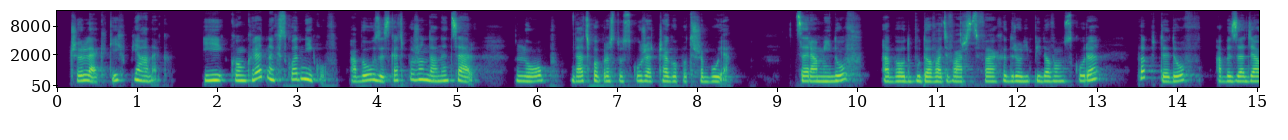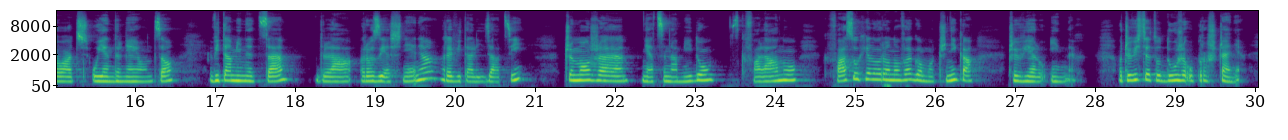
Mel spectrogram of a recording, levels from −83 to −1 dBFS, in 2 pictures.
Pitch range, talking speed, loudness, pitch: 200-240 Hz, 90 wpm, -19 LUFS, 215 Hz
